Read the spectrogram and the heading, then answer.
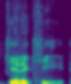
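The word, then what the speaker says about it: Goedeke: Gedeki is the right way to say it, as we've been pronouncing it wrong.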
